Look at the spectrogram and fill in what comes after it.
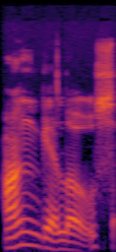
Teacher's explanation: if you have two gammas in a row they're not pronounced just as G but as ng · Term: NG sound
